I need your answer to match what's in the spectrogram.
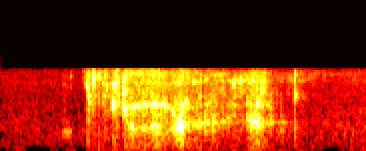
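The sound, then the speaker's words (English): Liquid is poured out as a libation to the south in a short splashing trickle lasting just over a second, with a few faint drips at the end and no voices. “And finally, I pour libations to the south, and I say, Ashe.”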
